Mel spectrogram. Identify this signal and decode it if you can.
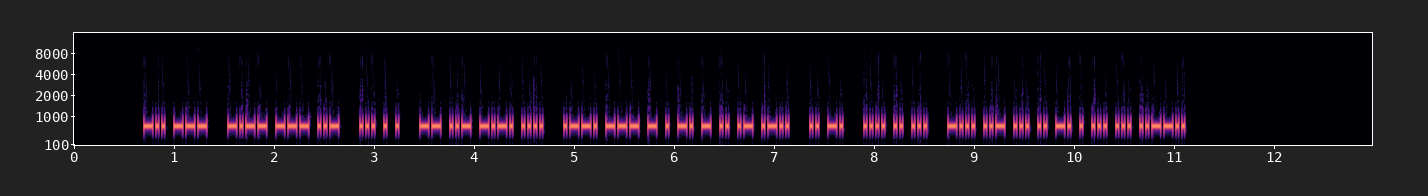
Morse code, heard as a keyed tone, about 40 wpm, 700 Hz. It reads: DO YOU SEE MUCH POTENTIAL IN HIS BUSINESS?
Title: Sentences from Top 1000 Words - Review Part 4 - 40wpm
